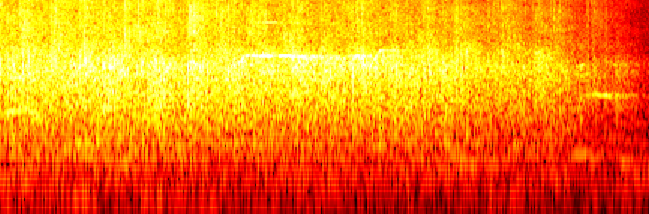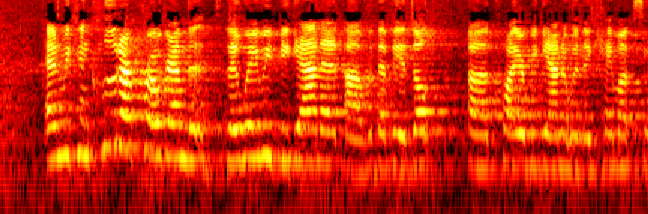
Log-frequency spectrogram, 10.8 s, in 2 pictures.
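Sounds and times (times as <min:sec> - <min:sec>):
audience applauding an adult choir and junior singers: 0:00.0 - 0:05.4
speech: 0:05.9 - 0:10.8.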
